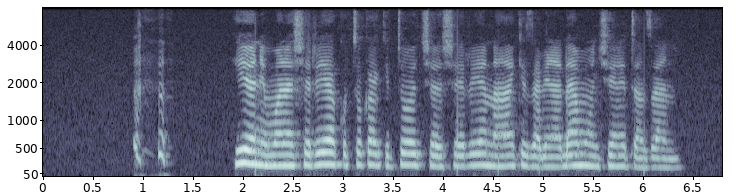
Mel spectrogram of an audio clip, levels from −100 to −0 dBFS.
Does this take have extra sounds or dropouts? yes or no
yes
